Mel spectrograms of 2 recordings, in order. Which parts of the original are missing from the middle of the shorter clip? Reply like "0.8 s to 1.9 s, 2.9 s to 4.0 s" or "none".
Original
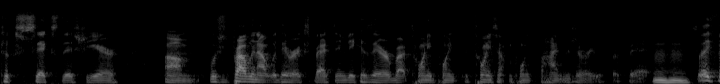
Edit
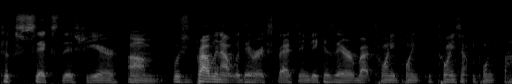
1.2 s to 1.6 s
